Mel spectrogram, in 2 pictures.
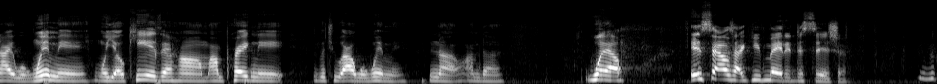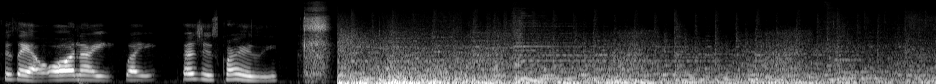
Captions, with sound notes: You literally stayed out all night with women when your kids at home and I'm pregnant. But you out with women. No, I'm done. Well, It sounds like you've made a decision. He would stay out all night, like, that's just crazy. (SNIFFS)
